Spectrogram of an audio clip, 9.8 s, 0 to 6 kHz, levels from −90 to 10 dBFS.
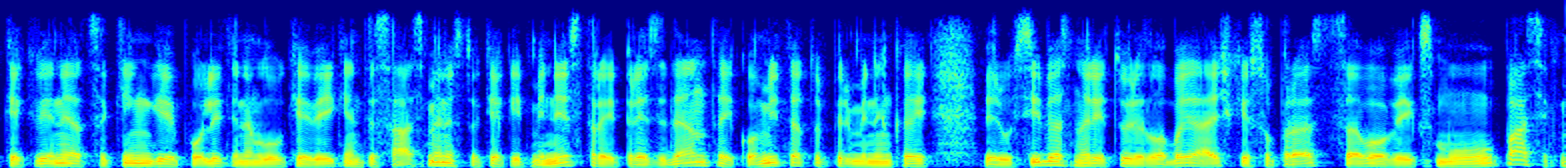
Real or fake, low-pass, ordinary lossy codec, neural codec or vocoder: real; 5.4 kHz; Opus, 64 kbps; none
